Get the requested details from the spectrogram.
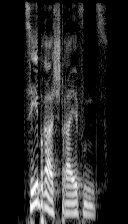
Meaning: genitive singular of Zebrastreifen
- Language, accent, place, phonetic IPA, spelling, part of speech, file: German, Germany, Berlin, [ˈt͡seːbʁaˌʃtʁaɪ̯fn̩s], Zebrastreifens, noun, De-Zebrastreifens.ogg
